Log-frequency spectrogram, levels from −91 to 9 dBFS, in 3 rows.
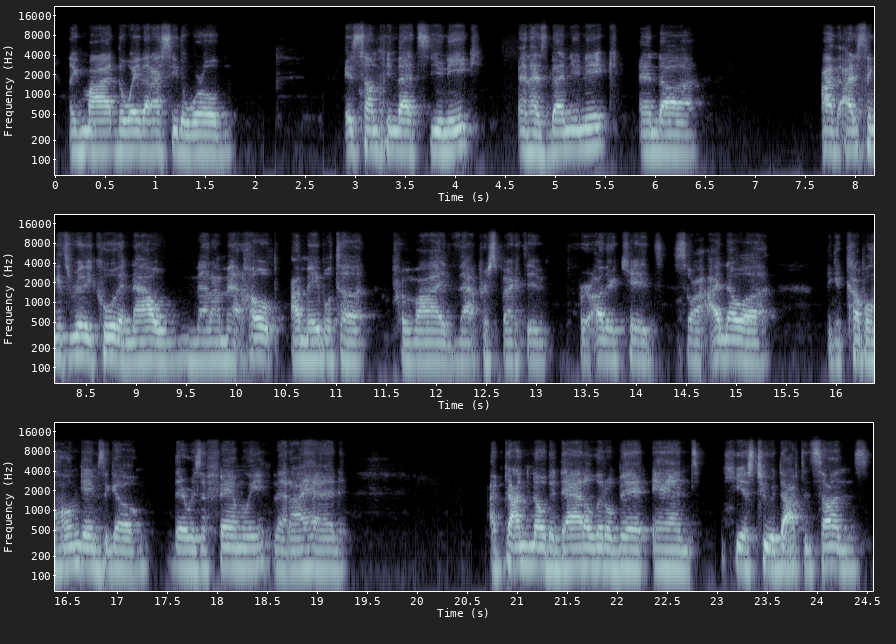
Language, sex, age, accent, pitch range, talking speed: English, male, 20-39, American, 125-135 Hz, 185 wpm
